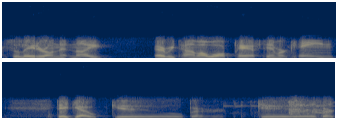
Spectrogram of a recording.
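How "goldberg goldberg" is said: mock muttering under breath, much quieter and lower. Retelling how two men taunted him to mess with him, said under their breath. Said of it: "like under their breath".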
